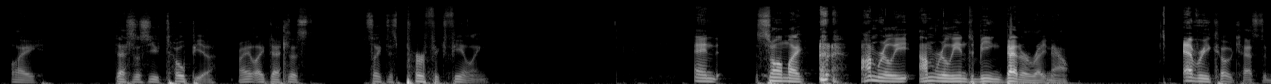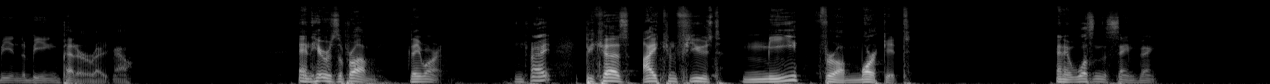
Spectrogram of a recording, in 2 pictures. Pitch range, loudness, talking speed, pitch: 100-140 Hz, -27 LUFS, 130 wpm, 125 Hz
